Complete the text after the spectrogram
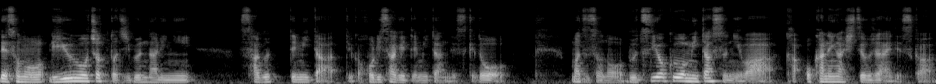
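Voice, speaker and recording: With a fairly low voice, a man talks at a fairly quick pace, showing lively intonation and big swings in loudness. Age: 30s. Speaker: YouTuber and musician; vlogger. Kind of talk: casual chat. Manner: halting; laughs often. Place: home room. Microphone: phone near.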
